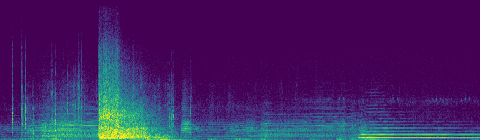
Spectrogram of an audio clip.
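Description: A single loud, close gunshot cracks out in a frontier-era television drama, a sharp broadband blast that decays quickly, set among sustained musical score tones that continue before and after it.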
